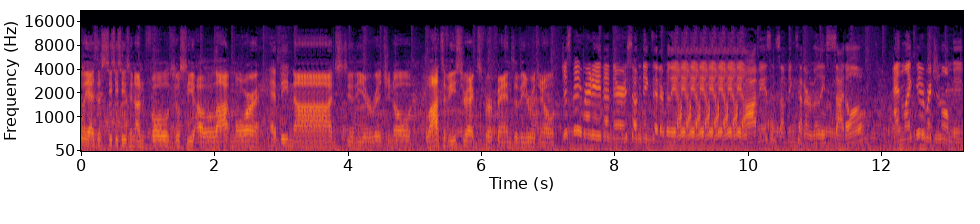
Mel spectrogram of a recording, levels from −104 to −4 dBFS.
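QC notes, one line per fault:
Throughout: overlap-add ripple. The audio was split into windowed frames and rejoined with an overlap whose window gains do not add up to a constant, so the level swings once per frame at around 100 Hz, with a depth of about 60 dB. At that rate and depth the gain nearly closes between frames, and the result is a metallic buzz with extra tones laid over all of the sound rather than a fast flutter.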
